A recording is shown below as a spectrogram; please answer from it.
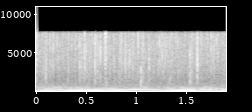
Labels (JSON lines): {"label": "biophony, midshipman", "recorder": "SoundTrap 500"}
